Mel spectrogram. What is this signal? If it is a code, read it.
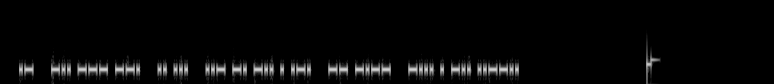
Morse code, heard as a keyed tone, about 43 wpm, 700 Hz. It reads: A DOG IS UNDER MY BED?
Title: Sentences from Top 1000 Words - Review Part 2 - 45wpm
